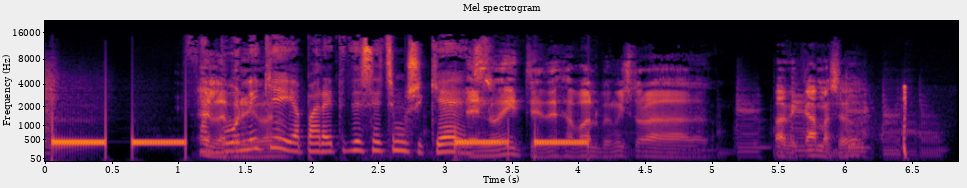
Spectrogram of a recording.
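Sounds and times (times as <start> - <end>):
telephone dial tone while redialing: 0.1 - 1.1
speech: 1.2 - 6.5.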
